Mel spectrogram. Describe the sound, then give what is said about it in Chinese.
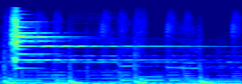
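A foley sword-unsheathing effect like those in wuxia films, made by combining a concrete-polishing tool and a wall-paint scraper left unpressed so it springs: a bright metallic shing that rings on with a steady, wavering tone, accompanied by several soft, uneven low thumps. No one speaks. “哦，就是武侠片我们大家会听到的 嗯 一些拔刀出鞘的音效。”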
